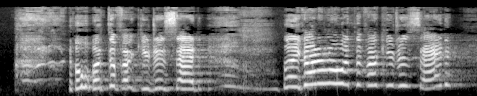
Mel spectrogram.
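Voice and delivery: laughing in disbelief.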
